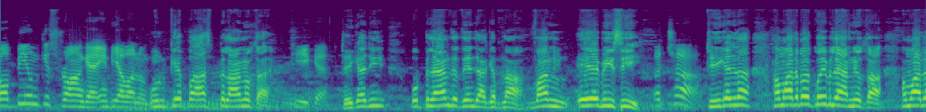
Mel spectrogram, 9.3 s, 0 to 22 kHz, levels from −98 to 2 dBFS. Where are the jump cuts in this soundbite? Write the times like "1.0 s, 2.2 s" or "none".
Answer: none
